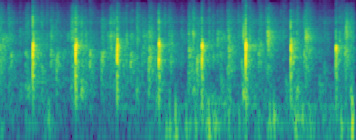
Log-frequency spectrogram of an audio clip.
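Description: An audience claps in unison to welcome a show's guest: about nine sharp, evenly spaced claps in a steady beat, fairly loud, with no talking over them.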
